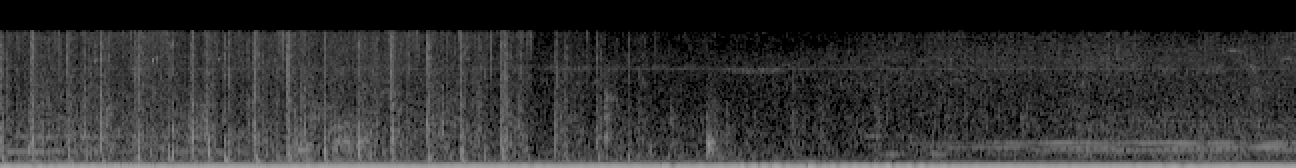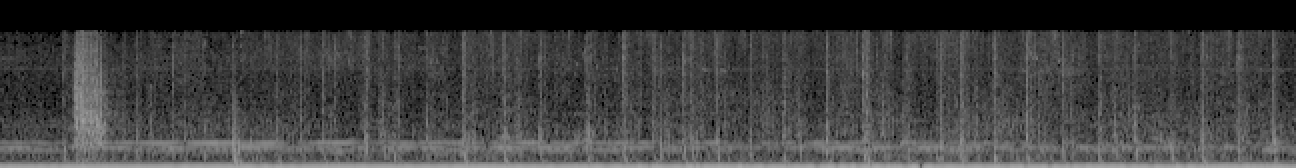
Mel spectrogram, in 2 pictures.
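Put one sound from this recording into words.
A horse's hooves clop steadily at a walk.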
